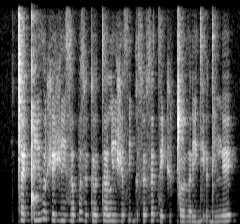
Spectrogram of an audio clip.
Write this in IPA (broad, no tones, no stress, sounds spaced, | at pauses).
ǀ ɛ ǃ i ð ɵ ʃ ɛ ʒ i z ə p ə z ɵ t ɵ t ə l i ʒ ə s i ɡ ə s ɵ s ə t e t͡ʃ ɵ ǀ ɵ ð ə ɾ i dʲ e ɾ ɵ d i ŋ e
